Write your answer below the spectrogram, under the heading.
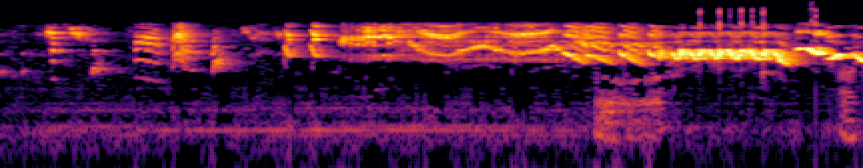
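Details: Wambi bird in a lively, energetic song used as tutor material for shamas: fast, varied high whistles, chips and trills, building into a loud sustained warble of sweeping, rising-and-falling slurred notes over a low steady hum.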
